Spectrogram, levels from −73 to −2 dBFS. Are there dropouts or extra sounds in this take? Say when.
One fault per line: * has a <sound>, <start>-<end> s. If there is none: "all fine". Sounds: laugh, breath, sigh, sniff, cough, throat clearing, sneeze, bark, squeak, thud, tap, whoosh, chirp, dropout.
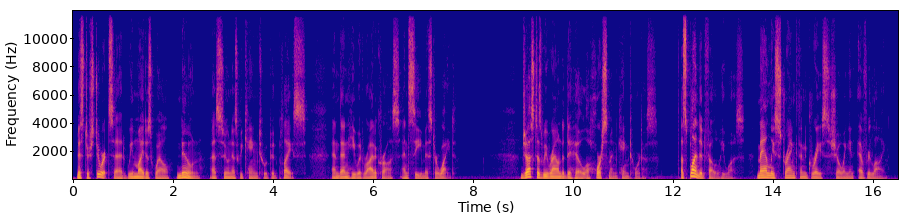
all fine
